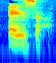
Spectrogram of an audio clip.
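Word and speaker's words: Aza: Am I pronouncing that correct? Asa, that's right.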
